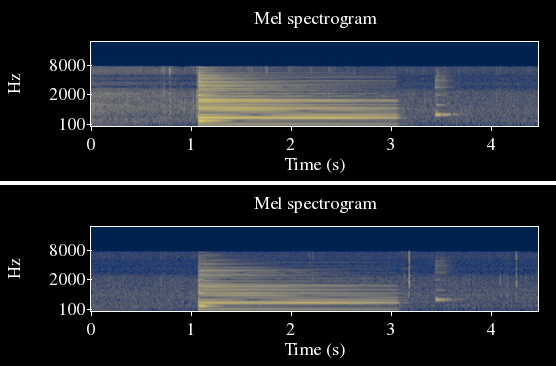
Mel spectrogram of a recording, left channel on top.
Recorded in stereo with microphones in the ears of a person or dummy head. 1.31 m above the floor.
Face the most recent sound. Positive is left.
turn(degrees=40)  # may be behind; listen again after turning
